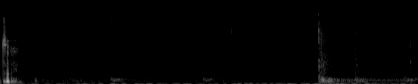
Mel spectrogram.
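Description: Scattered faint clicks from a computer mouse and keyboard, heard one at a time over quiet room tone. A brief, slightly louder low sound comes about three seconds in.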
